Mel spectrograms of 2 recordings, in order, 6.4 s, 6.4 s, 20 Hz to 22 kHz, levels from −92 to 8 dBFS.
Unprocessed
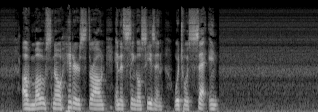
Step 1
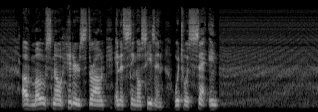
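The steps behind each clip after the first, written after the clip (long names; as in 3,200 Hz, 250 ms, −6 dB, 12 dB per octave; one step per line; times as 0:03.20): flanger 0.33 Hz, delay 0.8 ms, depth 2.2 ms, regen +31%
downward compressor 2 to 1, threshold −26 dBFS, peak gain reduction 7 dB
Butterworth high-pass 290 Hz 36 dB per octave
level −1 dB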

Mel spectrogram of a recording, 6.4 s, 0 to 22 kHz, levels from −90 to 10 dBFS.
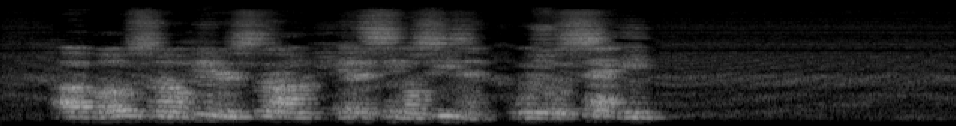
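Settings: random phases in long frames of 200 ms
dynamic equaliser 970 Hz, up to +4 dB, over −41 dBFS, Q 1
level −5.5 dB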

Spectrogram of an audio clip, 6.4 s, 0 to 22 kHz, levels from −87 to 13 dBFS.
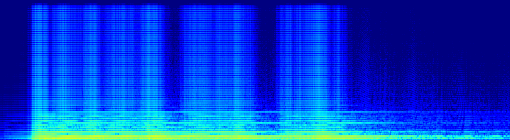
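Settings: samples sorted by size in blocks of 128 samples
spring reverb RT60 3.3 s, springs 45/55 ms, chirp 45 ms, DRR −5 dB
feedback echo with a swinging delay time 591 ms, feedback 76%, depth 95 cents, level −20 dB
level −3 dB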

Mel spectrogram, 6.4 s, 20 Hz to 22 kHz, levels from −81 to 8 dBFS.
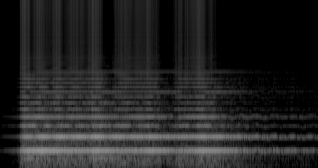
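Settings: high-shelf EQ 9,800 Hz +10.5 dB
level −6.5 dB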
